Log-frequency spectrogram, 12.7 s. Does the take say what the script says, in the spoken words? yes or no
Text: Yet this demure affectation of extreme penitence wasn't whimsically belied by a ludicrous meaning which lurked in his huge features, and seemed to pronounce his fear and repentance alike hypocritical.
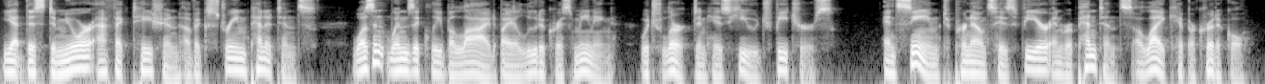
yes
